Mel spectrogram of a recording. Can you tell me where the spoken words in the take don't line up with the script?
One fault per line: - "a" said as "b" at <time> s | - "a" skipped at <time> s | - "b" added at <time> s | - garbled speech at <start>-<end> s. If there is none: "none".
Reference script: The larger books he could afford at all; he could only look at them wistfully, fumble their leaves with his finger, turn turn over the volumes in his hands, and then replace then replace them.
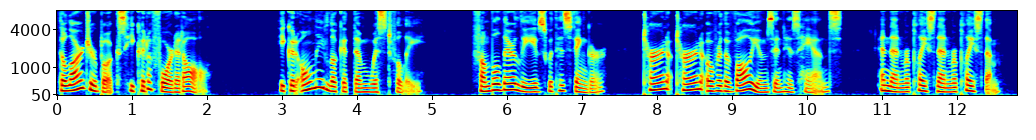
none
